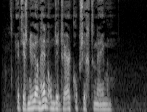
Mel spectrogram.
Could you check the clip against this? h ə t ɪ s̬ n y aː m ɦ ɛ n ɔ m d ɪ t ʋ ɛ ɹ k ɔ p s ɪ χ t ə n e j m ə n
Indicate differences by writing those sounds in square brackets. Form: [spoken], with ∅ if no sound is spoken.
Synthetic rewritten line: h ə t ɪ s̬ n y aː [n] ɦ ɛ n ɔ m d ɪ t ʋ ɛ ɹ k ɔ p s ɪ χ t ə n e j m ə n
